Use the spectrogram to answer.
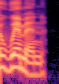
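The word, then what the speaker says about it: women: وایسید، مورد وومن هم هست که جمعش میشه ویمن. این خیلی عجیبه چون نه تنها نوشتارش بلکه تلفظش هم از وومن به ویمن تغییر میکنه.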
